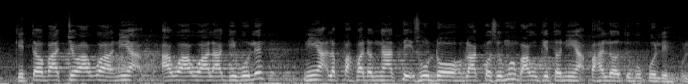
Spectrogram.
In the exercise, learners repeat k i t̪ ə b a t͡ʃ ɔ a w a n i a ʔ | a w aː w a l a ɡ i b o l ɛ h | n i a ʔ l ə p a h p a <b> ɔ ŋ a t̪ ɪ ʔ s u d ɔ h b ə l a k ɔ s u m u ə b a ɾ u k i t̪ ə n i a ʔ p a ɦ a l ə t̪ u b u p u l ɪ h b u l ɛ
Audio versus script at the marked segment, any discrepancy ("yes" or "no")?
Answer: yes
